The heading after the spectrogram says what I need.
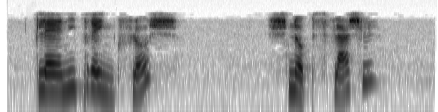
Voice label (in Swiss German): "trinkflasch", Bas Rhin; vin; fiole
